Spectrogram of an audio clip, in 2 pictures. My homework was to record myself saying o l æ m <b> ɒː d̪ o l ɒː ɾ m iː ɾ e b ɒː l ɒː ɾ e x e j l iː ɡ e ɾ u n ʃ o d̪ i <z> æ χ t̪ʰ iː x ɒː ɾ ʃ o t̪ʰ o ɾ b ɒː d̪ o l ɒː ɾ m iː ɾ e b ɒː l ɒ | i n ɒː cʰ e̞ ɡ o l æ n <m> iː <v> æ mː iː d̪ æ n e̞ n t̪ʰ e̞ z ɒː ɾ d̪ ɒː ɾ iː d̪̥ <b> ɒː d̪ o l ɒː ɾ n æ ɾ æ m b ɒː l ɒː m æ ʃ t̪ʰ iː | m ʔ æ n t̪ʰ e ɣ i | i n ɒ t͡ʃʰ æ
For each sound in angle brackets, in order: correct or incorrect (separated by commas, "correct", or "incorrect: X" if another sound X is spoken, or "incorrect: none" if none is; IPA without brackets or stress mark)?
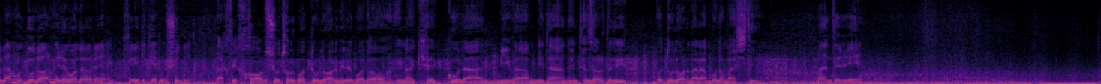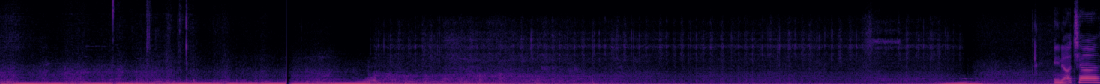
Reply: correct, incorrect: v, correct, correct, correct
